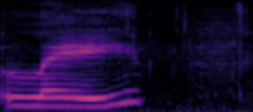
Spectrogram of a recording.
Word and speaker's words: lei: I guess it's pronounced le'e, but the plural is pronounced lei.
